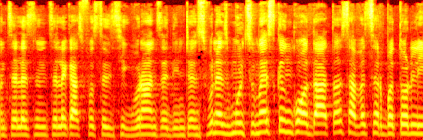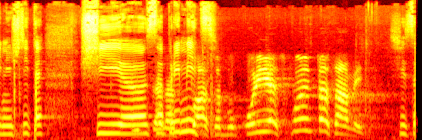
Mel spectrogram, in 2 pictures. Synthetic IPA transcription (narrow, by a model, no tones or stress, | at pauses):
ɨnt̪se̞le̞sɨnt̪se̞leɡkːat̪sʲfo̞st̪ɨnsiɡuɾant̪səd̪int͡ʃe̞nspunet̪sʲmult̪sume̞skɨŋkoːd̪at̪əsəavet̪ʲsərbət̪o̞rʲliniʃt̪it̪e̞ | ʃiəsəpɾimiasəbukuɾijesfɨnt̪əsəavet̪sʲ | ʃis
